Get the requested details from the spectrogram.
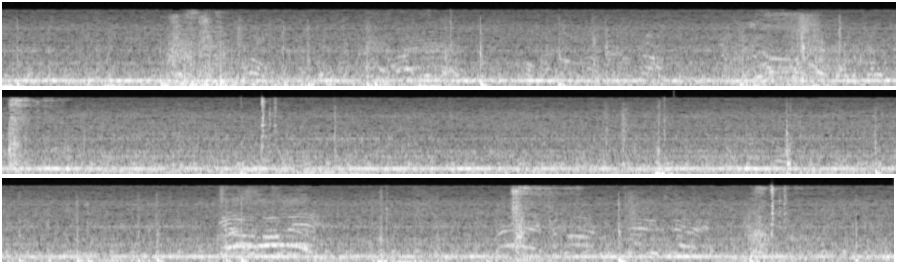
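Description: Sneakers squeak on a court.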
